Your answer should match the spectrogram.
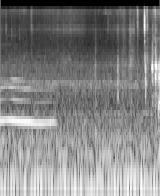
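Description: Steady low rumble of a Honda automatic car's engine and tyres, heard from inside the cabin while it moves slowly. Over it, a voice holds one long drawn-out note that stops under a second in.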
